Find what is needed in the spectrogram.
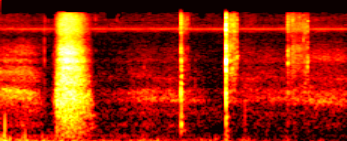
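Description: A short, sharp breath out about half a second in, then two faint clicks, over a low rumble of wind on the microphone.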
